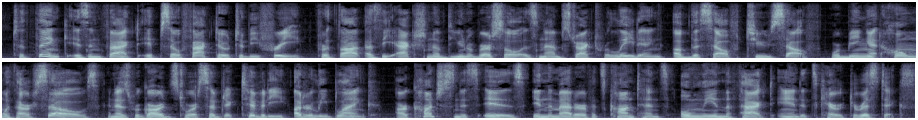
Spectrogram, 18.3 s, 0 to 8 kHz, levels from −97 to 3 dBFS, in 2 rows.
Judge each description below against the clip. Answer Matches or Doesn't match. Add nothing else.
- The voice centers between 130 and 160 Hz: Matches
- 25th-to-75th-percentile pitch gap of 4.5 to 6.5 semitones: Matches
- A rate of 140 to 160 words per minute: Doesn't match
